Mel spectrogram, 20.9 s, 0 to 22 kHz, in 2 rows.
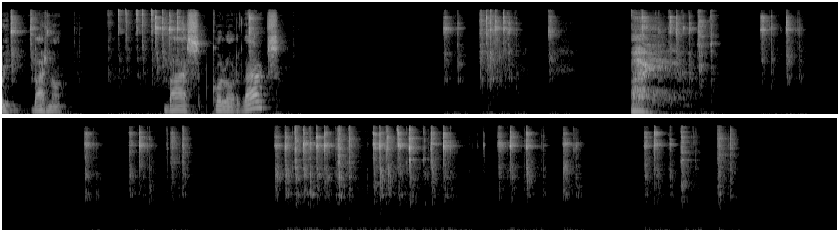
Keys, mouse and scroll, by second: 0.5 ctrl+a, 1.4 Delete, 1.6 Delete, 1.8-2.8 typing, 4.5 ctrl+w, 5.4-10.1 typing, 7.6 Right, 7.7-8.1 Right, 12.0-12.7 typing, 13.8-19.1 typing, 19.4 Return.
